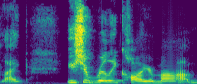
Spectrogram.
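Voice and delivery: ordinary talk, nothing marked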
